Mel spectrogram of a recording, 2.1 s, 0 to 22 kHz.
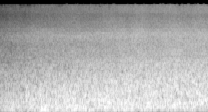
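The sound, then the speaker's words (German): Sea waves crash with great force against thick concrete breakwater blocks along a promenade, making a loud, dense and unbroken roar of surf. No separate crashes stand out and no voices are heard. “desto stärker wird das Schauspiel der Wellen. Nach etwa 400 Metern krachen sie mit gewaltiger Kraft gegen die dicken Betonsteine, die als Wellenbrecher an der Promenade montiert wurden.”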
